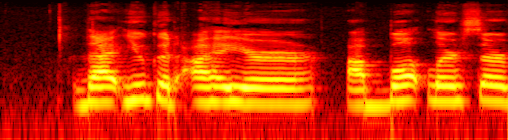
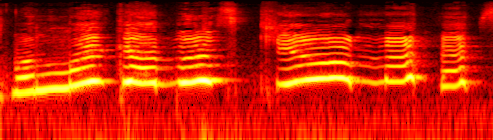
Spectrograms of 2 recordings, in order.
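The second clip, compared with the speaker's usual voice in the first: much higher and louder, slow cooing squeal; gushing over cuteness; 14 semitones higher, 8 dB louder, slower than usual. Real, not acted. To the viewers about the cute baby, squealing cutely.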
